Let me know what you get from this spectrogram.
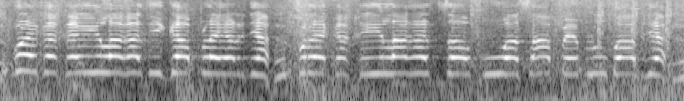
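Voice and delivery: excited shouting. Real, not acted. Teamfight climax, caster screaming.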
